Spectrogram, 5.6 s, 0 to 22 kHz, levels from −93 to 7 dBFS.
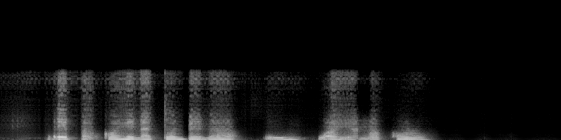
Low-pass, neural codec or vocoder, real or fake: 10.8 kHz; codec, 44.1 kHz, 0.9 kbps, DAC; fake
